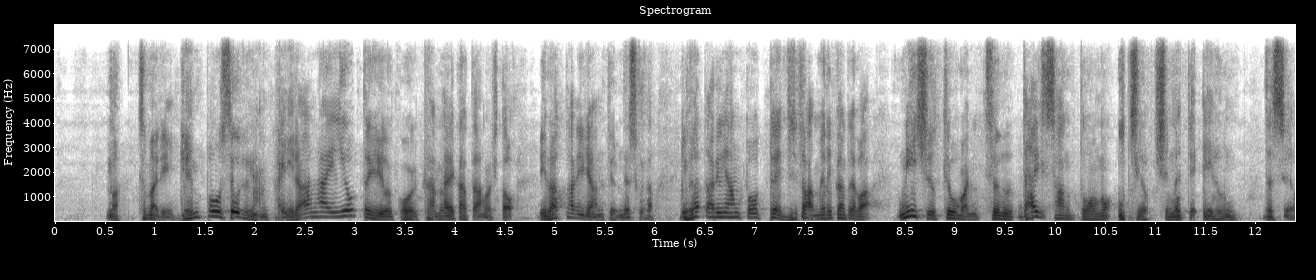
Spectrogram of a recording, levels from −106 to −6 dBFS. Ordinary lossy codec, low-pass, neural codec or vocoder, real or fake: none; 7.2 kHz; codec, 24 kHz, 1.5 kbps, HILCodec; fake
